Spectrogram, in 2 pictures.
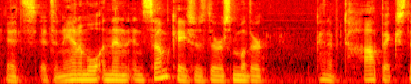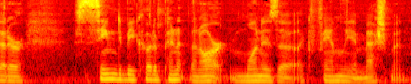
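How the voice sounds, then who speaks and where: A man with a fairly low, very mellow voice talks in a measured, reflective way, like a counselor in discussion. His phrasing is conversational and thoughtful. There is some noise in the recording. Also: fairly even intonation. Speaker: relationship therapist as show guest.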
